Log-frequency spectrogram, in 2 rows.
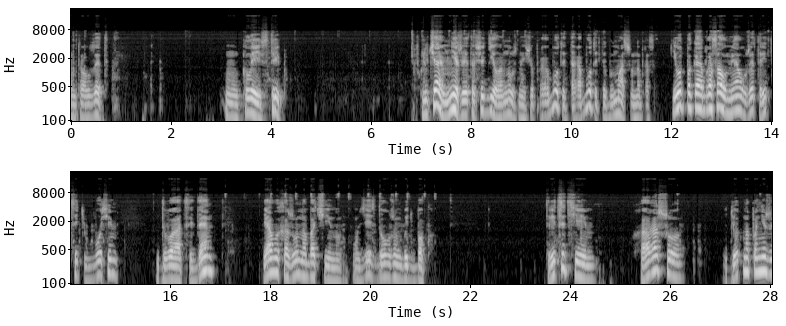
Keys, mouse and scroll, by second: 0.1 ctrl+z, 2.3 click, 5.1 click, 5.7 click, 6.6 click, 6.8 click, 7.3 click, 7.8 click, 8.3 click, 8.9 click, 14.3 middle click, 14.6 middle click, 15.5 middle click, 17.0 click, 17.8 click, 18.3 click, 18.8 click, 19.3 click, 19.9 click, 20.4 click, 21.1 click, 26.3 middle click.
